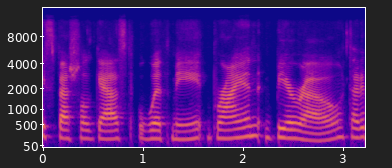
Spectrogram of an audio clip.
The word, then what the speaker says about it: Biro: And today I have a very special guest with me, Brian Biro. Did I pronounce that correctly? It's actually Biro, but that's okay. Biro.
